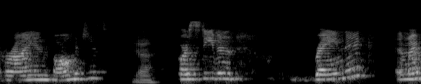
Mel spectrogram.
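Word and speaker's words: Steven Reineke: tyler grant or brian balmages yeah or steven raynick am i pronouncing that correct reinecke but yeah let me take this just for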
